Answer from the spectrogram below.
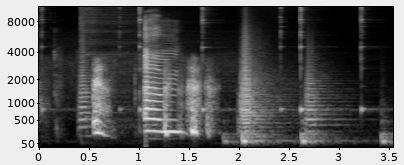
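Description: A voice imitates a dog barking, giving several short, loud woofs in an uneven rhythm, with no other talk around them.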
